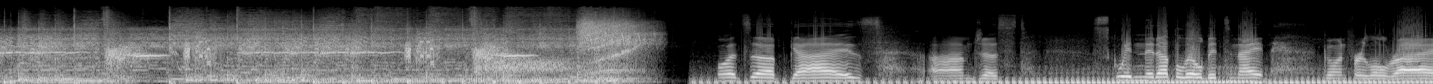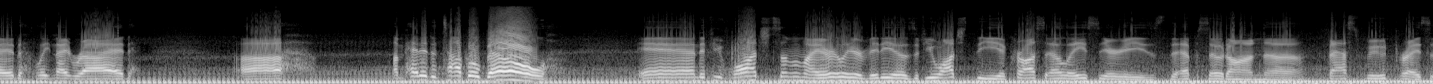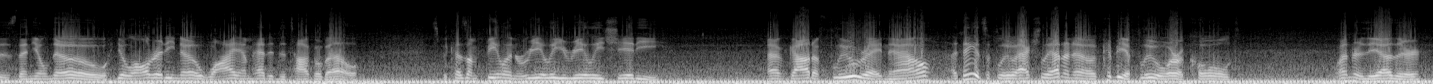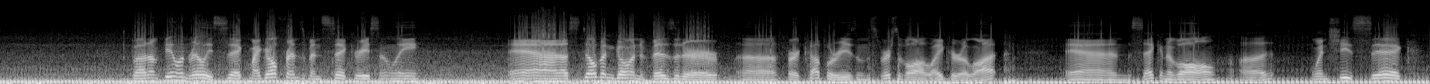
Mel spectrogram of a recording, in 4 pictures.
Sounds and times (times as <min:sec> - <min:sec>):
Speech: 0:07.2 - 0:10.3, 0:11.0 - 0:15.7, 0:16.7 - 0:17.3, 0:18.3 - 0:19.8, 0:20.7 - 0:32.2, 0:33.0 - 0:35.3, 0:36.4 - 0:41.0, 0:42.0 - 0:42.9, 0:44.3 - 0:47.2, 0:48.1 - 0:57.2.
